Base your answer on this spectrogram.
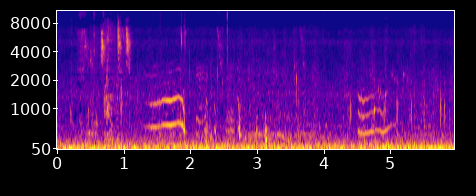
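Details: Eight-day-old street dog puppies nursing from their mother: two short, wavering, whistled whimpers with overtones, the second rising and falling, over soft clicking suckling noises and a steady low rumble.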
